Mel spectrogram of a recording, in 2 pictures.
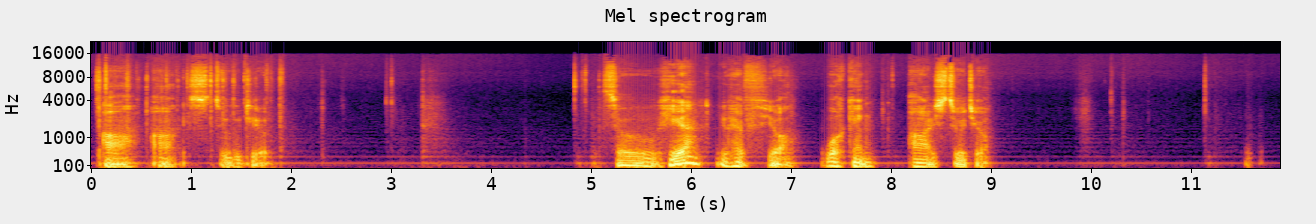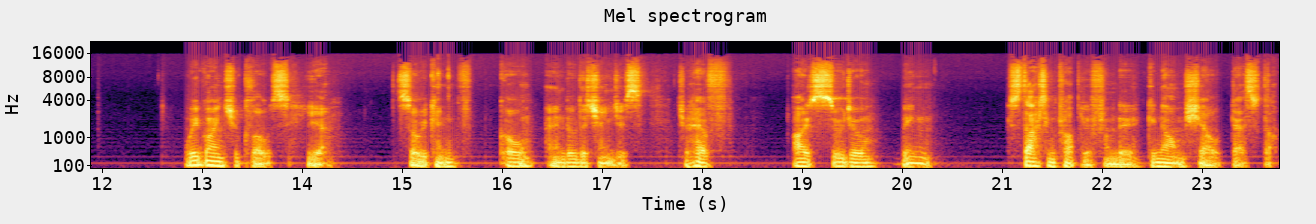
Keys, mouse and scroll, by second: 0.0-2.1 typing, 15.5-16.5 drag.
